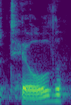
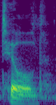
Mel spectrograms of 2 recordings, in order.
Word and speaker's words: tilde: line it's called the tilled i think it's spelt tilde but it's pronounced tilled i'm incrementing a counter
